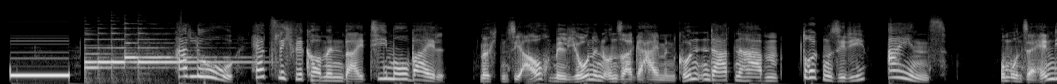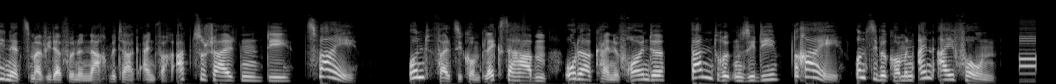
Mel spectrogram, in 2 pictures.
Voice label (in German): anrufbeantworter; t-mobile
